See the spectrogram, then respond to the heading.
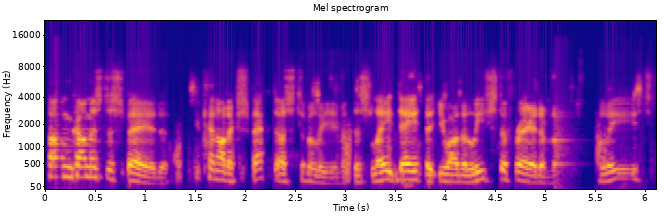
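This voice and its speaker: An actor playing a genteel, scheming older crime boss in a 1940s radio drama, speaking in a florid, courtly manner. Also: male voice, fairly high pitch, lively intonation, fairly quick, fairly bright tone. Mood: veiled menace. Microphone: video call. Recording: muffled, noisy video-call audio.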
